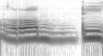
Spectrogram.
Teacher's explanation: رَبِّ دو سلیبل والا ورڈ، را پر زور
